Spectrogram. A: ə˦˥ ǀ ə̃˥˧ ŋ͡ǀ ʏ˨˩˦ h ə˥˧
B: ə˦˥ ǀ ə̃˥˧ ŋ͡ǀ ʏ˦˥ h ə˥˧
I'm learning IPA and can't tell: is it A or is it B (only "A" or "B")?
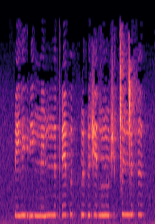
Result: B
